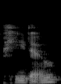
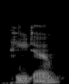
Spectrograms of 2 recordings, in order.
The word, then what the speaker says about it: PDO: PHP function called PDO I pronounce it as pedo but you can pronounce however you want first we're just going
